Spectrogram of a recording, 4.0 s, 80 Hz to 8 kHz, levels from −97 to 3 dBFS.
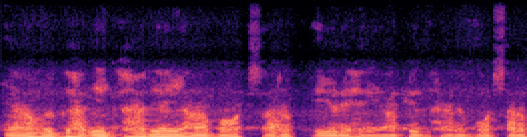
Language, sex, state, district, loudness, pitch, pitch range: Hindi, male, Odisha, Sambalpur, -16 LUFS, 110 Hz, 105-110 Hz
